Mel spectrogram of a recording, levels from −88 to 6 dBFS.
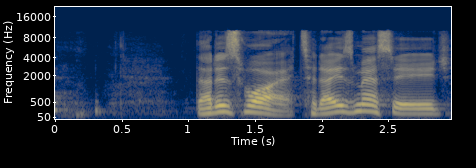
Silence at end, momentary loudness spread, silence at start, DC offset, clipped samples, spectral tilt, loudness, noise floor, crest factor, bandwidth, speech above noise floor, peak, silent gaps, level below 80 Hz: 0 s; 8 LU; 0 s; under 0.1%; under 0.1%; -3.5 dB/octave; -22 LUFS; -59 dBFS; 18 dB; 10.5 kHz; 37 dB; -6 dBFS; none; -72 dBFS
